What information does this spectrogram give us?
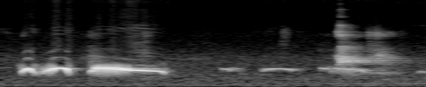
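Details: Spotted dove cooing, played as a lure to draw wild doves: a doubled wavering coo, then a long slightly falling coo, softer short notes, and a brief rougher burst near the end.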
